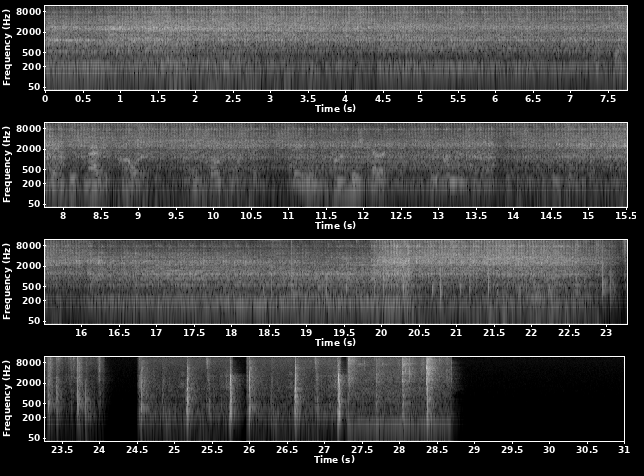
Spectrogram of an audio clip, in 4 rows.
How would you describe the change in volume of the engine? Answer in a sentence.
The volume of the engine goes down, then up.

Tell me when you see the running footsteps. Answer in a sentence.
You can hear the running footsteps from 17.9 to 28.7 s.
